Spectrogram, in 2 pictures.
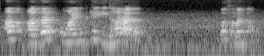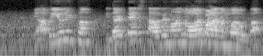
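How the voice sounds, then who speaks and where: A man's voice: very high voice, lively intonation, unhurried, sharp tone, highs cut off. A man teaching a school math lesson, asking the class questions and answering them himself, mixing English math terms into his talk. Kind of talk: classroom lesson explaining to students. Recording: echoey room, voice a bit distant from the mic, faint background noise.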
